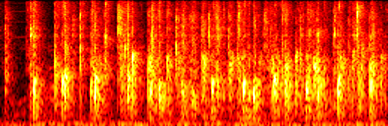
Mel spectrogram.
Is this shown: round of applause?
yes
